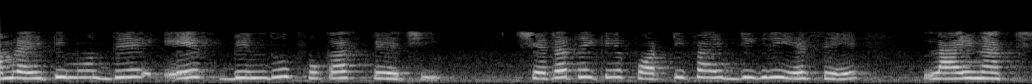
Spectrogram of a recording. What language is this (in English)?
Bangla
